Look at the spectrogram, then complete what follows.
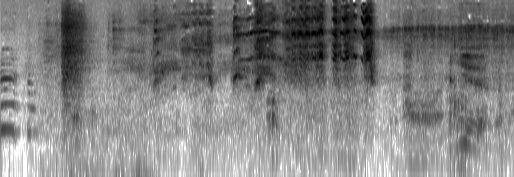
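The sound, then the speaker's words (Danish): A litter of small newborn piglets squeals and grunts in a jostling jumble as they fight over their mother sow's milk, with sharp high-pitched squeaks breaking out repeatedly over several seconds of continuous scuffling. “de ligger og slåsser om, om mælken fra deres mor, som I nok kan se.”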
